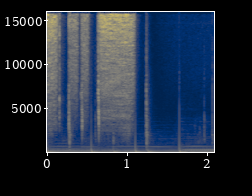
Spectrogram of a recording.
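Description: An airbrush spraying paint with a steady hiss that stops about a second in, over background music with a regular beat.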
